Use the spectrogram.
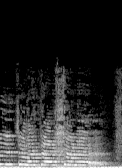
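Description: A sick child with SMA moans in a hospital bed in Iran, after surgery, in a long, wavering, high-pitched whimper that rises and falls without a break, over a steady low hum in the background.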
